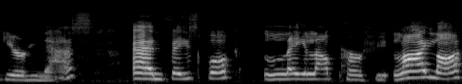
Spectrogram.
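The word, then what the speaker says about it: Laila: on Instagram at Gess and Facebook Leila perfu Lila W I got to correct that I always want to say Leila because one of my favorite songs is Lea but but uh it's Lila uh l a i l a perfume p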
